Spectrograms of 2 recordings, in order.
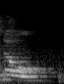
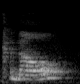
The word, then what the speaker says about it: Knoll: Of course, because it's German and it starts with a K, so you pronounce it.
